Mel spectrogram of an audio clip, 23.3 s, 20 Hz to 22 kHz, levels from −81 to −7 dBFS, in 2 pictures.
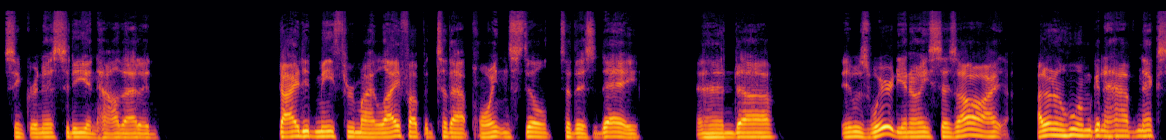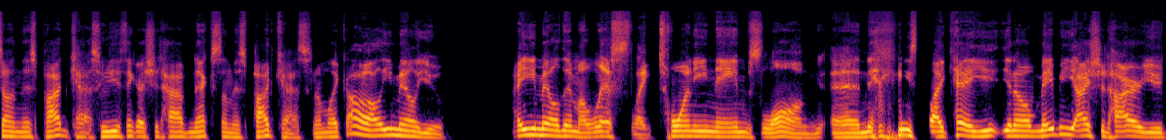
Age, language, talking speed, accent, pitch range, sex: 20-39, English, 210 wpm, American, 110-135 Hz, male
